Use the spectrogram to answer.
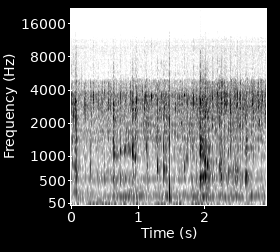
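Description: Tap water runs into a sink while dishes are washed up, a steady rushing splash that keeps going without a break.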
